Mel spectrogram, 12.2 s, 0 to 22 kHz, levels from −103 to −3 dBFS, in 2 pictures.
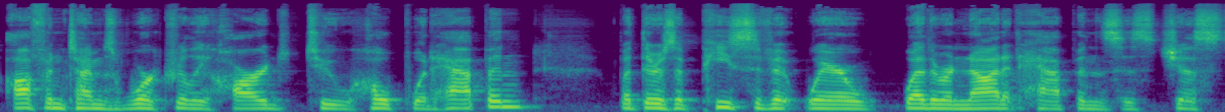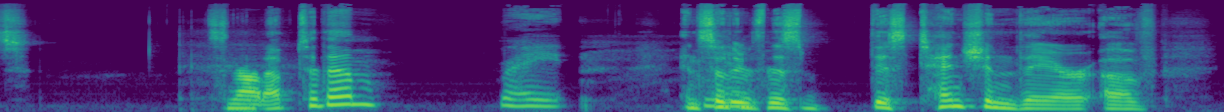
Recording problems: none

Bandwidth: 18.5 kHz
